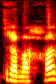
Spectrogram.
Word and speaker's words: trabajar: We are saying trabajar over here because J has the pronunciation of K in Spanish.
